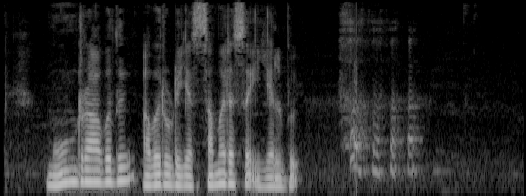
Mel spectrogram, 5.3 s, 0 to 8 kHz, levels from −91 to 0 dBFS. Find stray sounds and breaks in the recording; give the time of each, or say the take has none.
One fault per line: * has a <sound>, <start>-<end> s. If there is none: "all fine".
* has a laugh, 3.4-4.3 s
